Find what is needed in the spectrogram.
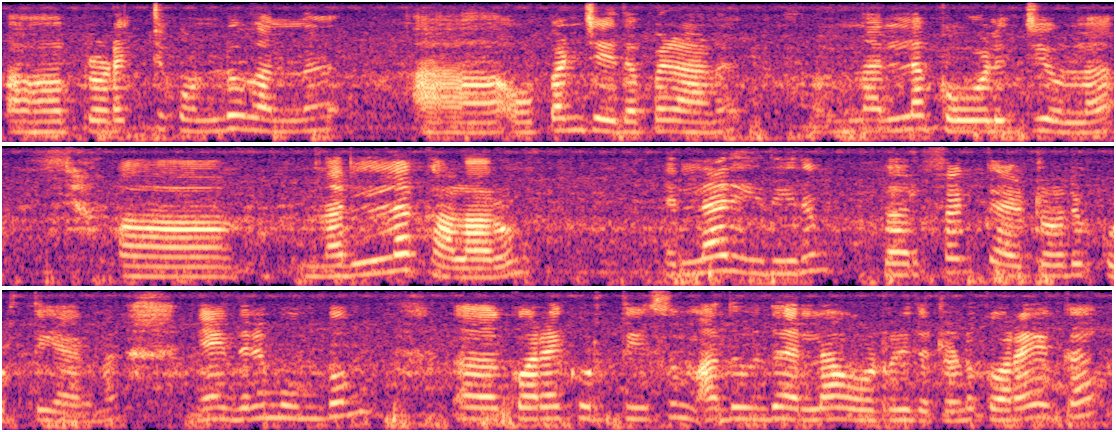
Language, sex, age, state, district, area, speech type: Malayalam, female, 18-30, Kerala, Kollam, rural, spontaneous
